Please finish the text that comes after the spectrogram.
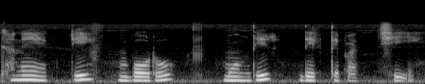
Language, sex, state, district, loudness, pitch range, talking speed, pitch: Bengali, female, West Bengal, Alipurduar, -17 LUFS, 160-200 Hz, 85 wpm, 185 Hz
